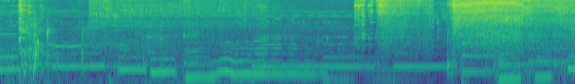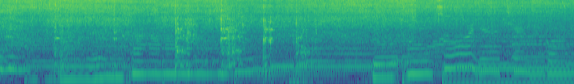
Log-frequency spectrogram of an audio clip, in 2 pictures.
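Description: Sliced cucumber and garlic stir-frying in a hot wok, with a spatula stirring and scraping; the sizzling gets suddenly loud about six seconds in. Background music plays throughout.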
